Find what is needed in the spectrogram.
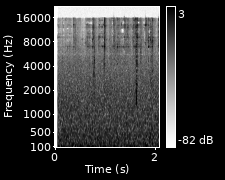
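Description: A dog's harness hardware jingling in a few short, light clinks as the Shar Pei puppy trots along, over a steady background noise.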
